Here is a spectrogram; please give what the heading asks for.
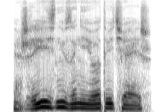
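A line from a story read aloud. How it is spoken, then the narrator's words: Whisper. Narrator (Russian): прошептал я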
